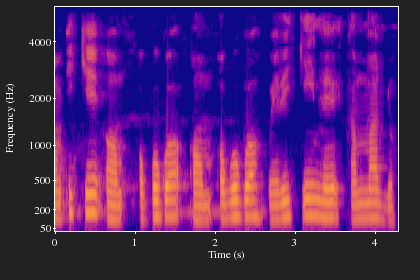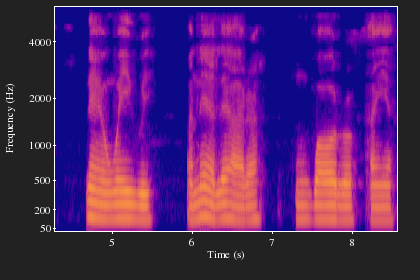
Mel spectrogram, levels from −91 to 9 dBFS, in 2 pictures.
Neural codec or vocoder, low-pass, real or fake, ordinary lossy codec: none; 5.4 kHz; real; AAC, 32 kbps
